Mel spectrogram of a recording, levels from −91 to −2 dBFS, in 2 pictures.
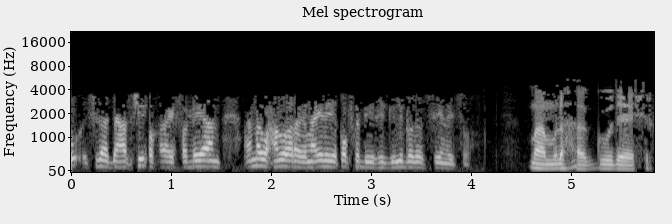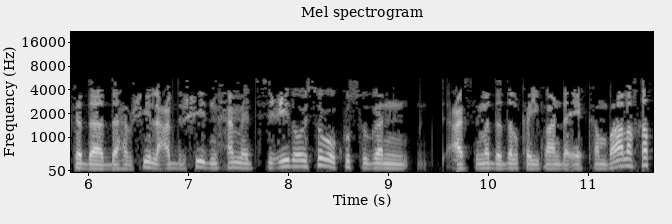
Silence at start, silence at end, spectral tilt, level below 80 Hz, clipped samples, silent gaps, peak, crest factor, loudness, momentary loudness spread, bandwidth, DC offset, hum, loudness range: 0 s; 0.05 s; -3.5 dB/octave; -66 dBFS; under 0.1%; none; -6 dBFS; 20 dB; -27 LUFS; 7 LU; 5.8 kHz; under 0.1%; none; 2 LU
